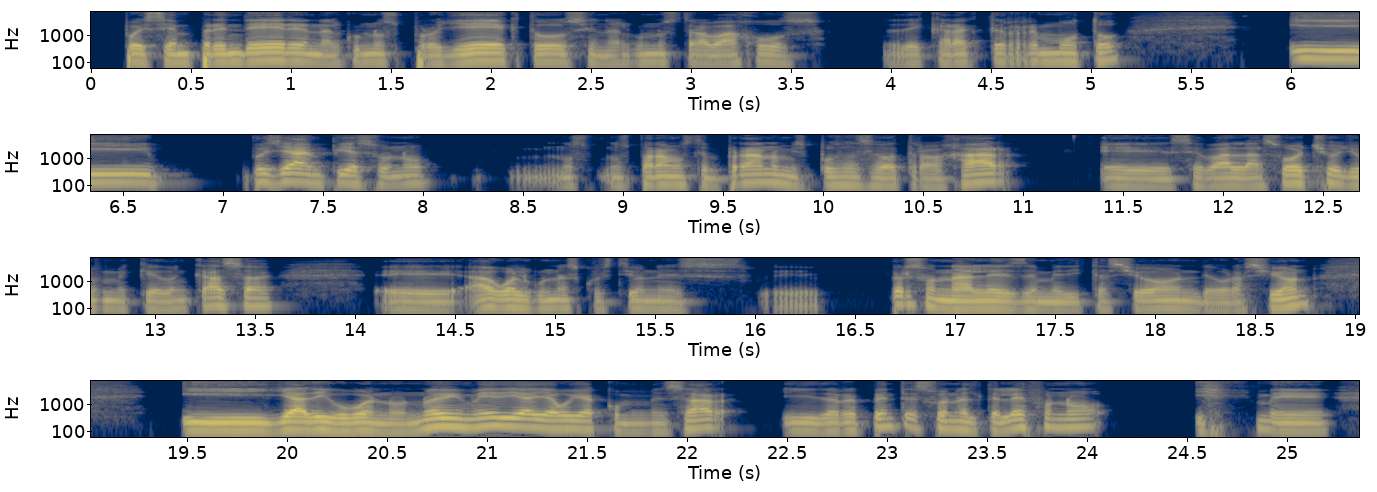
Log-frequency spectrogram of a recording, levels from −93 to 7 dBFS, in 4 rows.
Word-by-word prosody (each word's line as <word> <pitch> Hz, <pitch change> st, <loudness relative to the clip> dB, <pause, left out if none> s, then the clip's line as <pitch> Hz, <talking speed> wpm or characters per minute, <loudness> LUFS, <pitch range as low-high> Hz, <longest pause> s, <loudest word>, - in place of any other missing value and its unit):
pues 110 Hz, -1 st, 0 dB
emprender 110 Hz, +3 st, +3 dB
en 105 Hz, -4 st, +1 dB
algunos 105 Hz, +3 st, -6 dB
proyectos, 110 Hz, +2 st, +1 dB
en 95 Hz, -2 st, -7 dB
algunos 105 Hz, +2 st, -8 dB
trabajos 95 Hz, -1 st, -4 dB, 0.3 s
de 100 Hz, -1 st, -8 dB
carácter 105 Hz, +2 st, -4 dB
remoto 115 Hz, +2 st, -3 dB, 0.8 s
y 135 Hz, -2 st, +2 dB, 0.5 s
pues 140 Hz, -1 st, -2 dB
ya 145 Hz, 0 st, +7 dB
empiezo, 125 Hz, -3 st, -2 dB
¿no?, 120 Hz, +2 st, -7 dB, 0.3 s
nos 195 Hz, -, -14 dB
nos 100 Hz, 0 st, -11 dB
paramos 110 Hz, 0 st, 0 dB
temprano, 130 Hz, +8 st, +1 dB
mi 115 Hz, -, -3 dB
esposa 110 Hz, 0 st, -5 dB
se 100 Hz, 0 st, -8 dB
va 95 Hz, -, +1 dB
a -, -, -14 dB
trabajar, 125 Hz, +11 st, +2 dB, 0.4 s
eh, 95 Hz, -2 st, -4 dB
se 95 Hz, +2 st, -8 dB
va 100 Hz, 0 st, +2 dB
a -, -, +3 dB
las 95 Hz, +2 st, -2 dB
8, 125 Hz, 0 st, +1 dB
yo 105 Hz, -2 st, -3 dB
me 100 Hz, -1 st, -7 dB
quedo 95 Hz, -2 st, -4 dB
en 100 Hz, -, -8 dB
casa, 125 Hz, +3 st, -1 dB, 0.5 s
eh, 90 Hz, -1 st, -4 dB
hago 115 Hz, +1 st, +3 dB
algunas 105 Hz, 0 st, -3 dB
cuestiones, 95 Hz, 0 st, -10 dB
eh, -, -, -12 dB, 0.3 s
personales 100 Hz, -9 st, +2 dB
de 95 Hz, -, -4 dB
meditación, 95 Hz, +3 st, -3 dB
de 80 Hz, -, -6 dB
oración, 110 Hz, -, -1 dB, 0.6 s
y 110 Hz, -1 st, +4 dB
ya: 120 Hz, +1 st, +10 dB
"Digo 115 Hz, -2 st, +5 dB
bueno, 100 Hz, -3 st, +3 dB
9:30 155 Hz, +4 st, +5 dB
ya 135 Hz, -2 st, +5 dB
voy 130 Hz, 0 st, +3 dB
a 125 Hz, -, -1 dB
comenzar" 105 Hz, +8 st, -1 dB, 0.2 s
y 110 Hz, +1 st, -3 dB
de 110 Hz, +1 st, 0 dB
repente 150 Hz, +8 st, -2 dB
suena 130 Hz, -1 st, -1 dB
el 110 Hz, -, -4 dB
teléfono 145 Hz, +4 st, -1 dB, 0.4 s
y -, -, -6 dB, 0.2 s
me 105 Hz, -4 st, -2 dB
110 Hz, 150 wpm, -22 LUFS, 100-125 Hz, 0.8 s, ya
